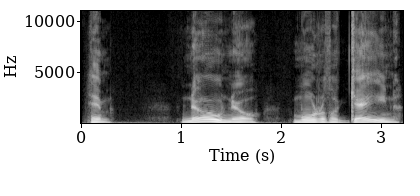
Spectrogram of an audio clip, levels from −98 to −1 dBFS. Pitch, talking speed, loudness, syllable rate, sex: 115 Hz, 130 wpm, -15 LUFS, 3.2 syllables/s, male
